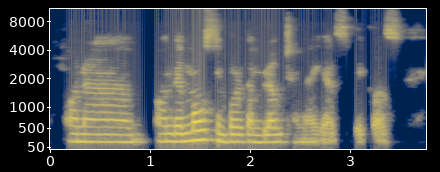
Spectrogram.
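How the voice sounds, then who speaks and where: A woman with an Argentine accent, fairly low in pitch, with a dark, mellow tone, fairly slow pace and monotone, flat intonation. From Argentina. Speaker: visual artist. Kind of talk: interview. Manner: halting, many fillers and repeats.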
